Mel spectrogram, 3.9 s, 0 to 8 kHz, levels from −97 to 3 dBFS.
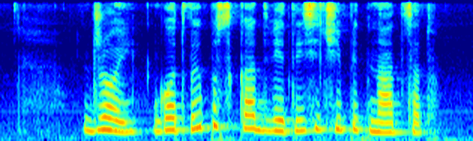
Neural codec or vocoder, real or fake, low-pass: none; real; 7.2 kHz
